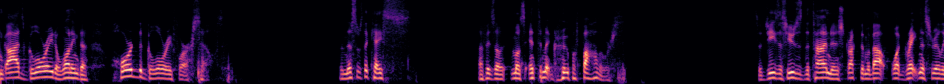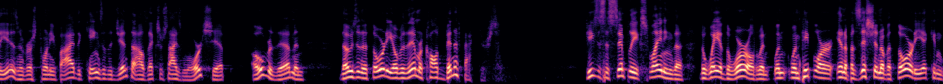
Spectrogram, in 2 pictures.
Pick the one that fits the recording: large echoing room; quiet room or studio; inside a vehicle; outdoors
large echoing room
